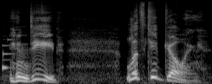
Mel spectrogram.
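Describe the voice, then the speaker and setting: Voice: medium pitch, huge pitch swings, slow pace, a little hiss or hum. A performer voicing an earnest, pensive male seeker in an anime-style video game, musing politely and thoughtfully.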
